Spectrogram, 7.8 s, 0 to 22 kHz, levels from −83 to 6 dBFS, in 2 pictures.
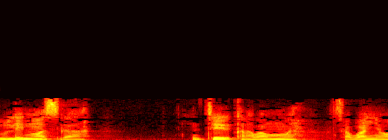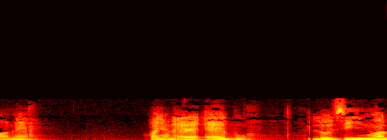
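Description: From start to finish the speech sounds hissy and grainy, with a dull top that stops at about 6.6 kHz, roughened vowels and smeared consonant onsets. The likely cause is heavy Vorbis compression at a low rate, consistent with roughly 18 kbps. The encoder has lowered its cut-off and quantised the remaining treble so coarsely that fine detail above the smooth spectral floor has turned into noise of similar energy.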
